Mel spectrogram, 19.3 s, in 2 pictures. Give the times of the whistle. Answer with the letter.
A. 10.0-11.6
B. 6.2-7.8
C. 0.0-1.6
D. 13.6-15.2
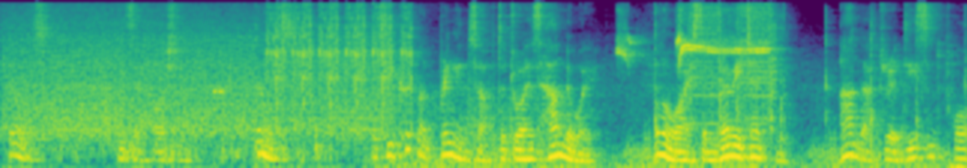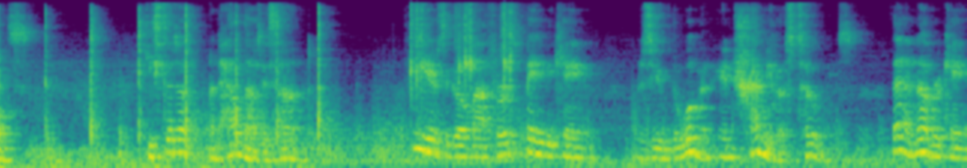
B.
